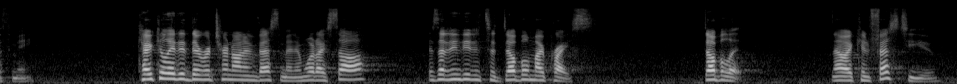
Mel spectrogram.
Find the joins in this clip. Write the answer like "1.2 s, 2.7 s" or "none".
none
